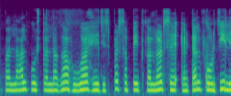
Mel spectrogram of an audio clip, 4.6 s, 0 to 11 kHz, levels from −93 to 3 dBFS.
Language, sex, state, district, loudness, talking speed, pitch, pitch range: Hindi, female, Bihar, Katihar, -15 LUFS, 195 wpm, 225 Hz, 215-235 Hz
